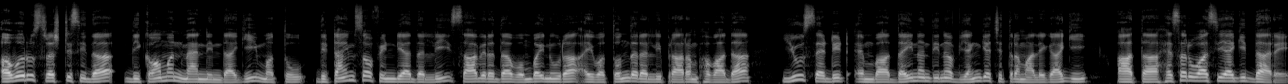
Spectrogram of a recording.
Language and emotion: Kannada, neutral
